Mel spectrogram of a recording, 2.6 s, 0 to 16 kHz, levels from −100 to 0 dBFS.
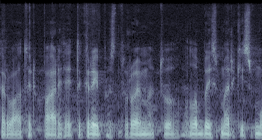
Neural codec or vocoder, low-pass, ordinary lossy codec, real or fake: none; 14.4 kHz; AAC, 96 kbps; real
